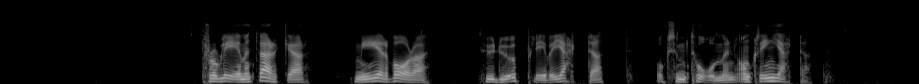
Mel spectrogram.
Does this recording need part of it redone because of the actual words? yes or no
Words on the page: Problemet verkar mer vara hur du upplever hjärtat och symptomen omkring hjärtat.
no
